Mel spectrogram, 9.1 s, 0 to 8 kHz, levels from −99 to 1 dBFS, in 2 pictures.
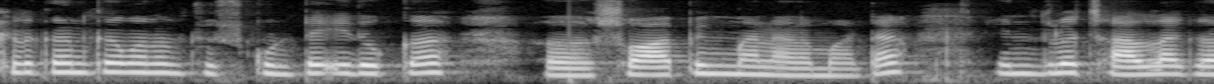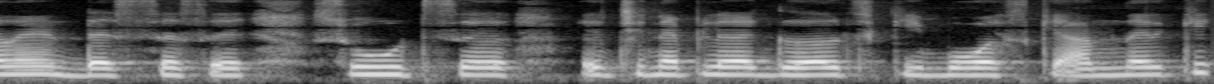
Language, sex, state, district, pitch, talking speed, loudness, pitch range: Telugu, female, Andhra Pradesh, Srikakulam, 245 Hz, 120 wpm, -17 LUFS, 225-280 Hz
